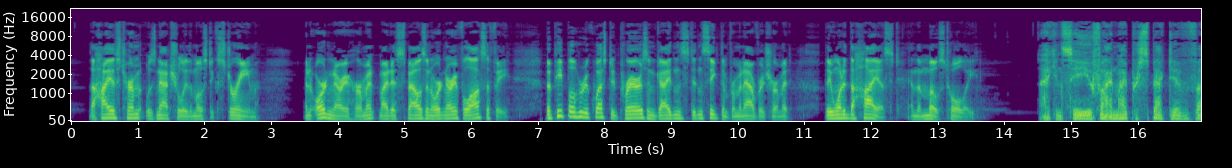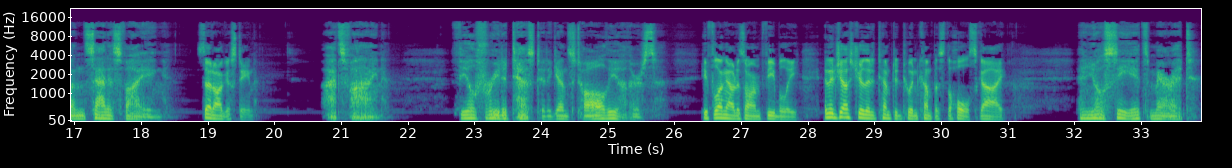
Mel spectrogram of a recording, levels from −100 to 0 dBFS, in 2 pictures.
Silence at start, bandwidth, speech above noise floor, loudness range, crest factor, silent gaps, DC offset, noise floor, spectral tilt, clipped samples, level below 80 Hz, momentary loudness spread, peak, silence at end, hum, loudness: 0.3 s; 13.5 kHz; 57 dB; 4 LU; 20 dB; none; under 0.1%; -76 dBFS; -4.5 dB/octave; under 0.1%; -54 dBFS; 11 LU; 0 dBFS; 0.05 s; none; -20 LUFS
